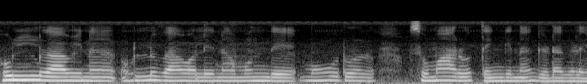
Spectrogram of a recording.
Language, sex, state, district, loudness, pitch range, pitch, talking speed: Kannada, female, Karnataka, Koppal, -15 LUFS, 160-180 Hz, 170 Hz, 70 wpm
